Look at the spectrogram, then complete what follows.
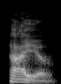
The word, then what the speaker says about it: Caio: Caio, like hard C. Yeah, hard C.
